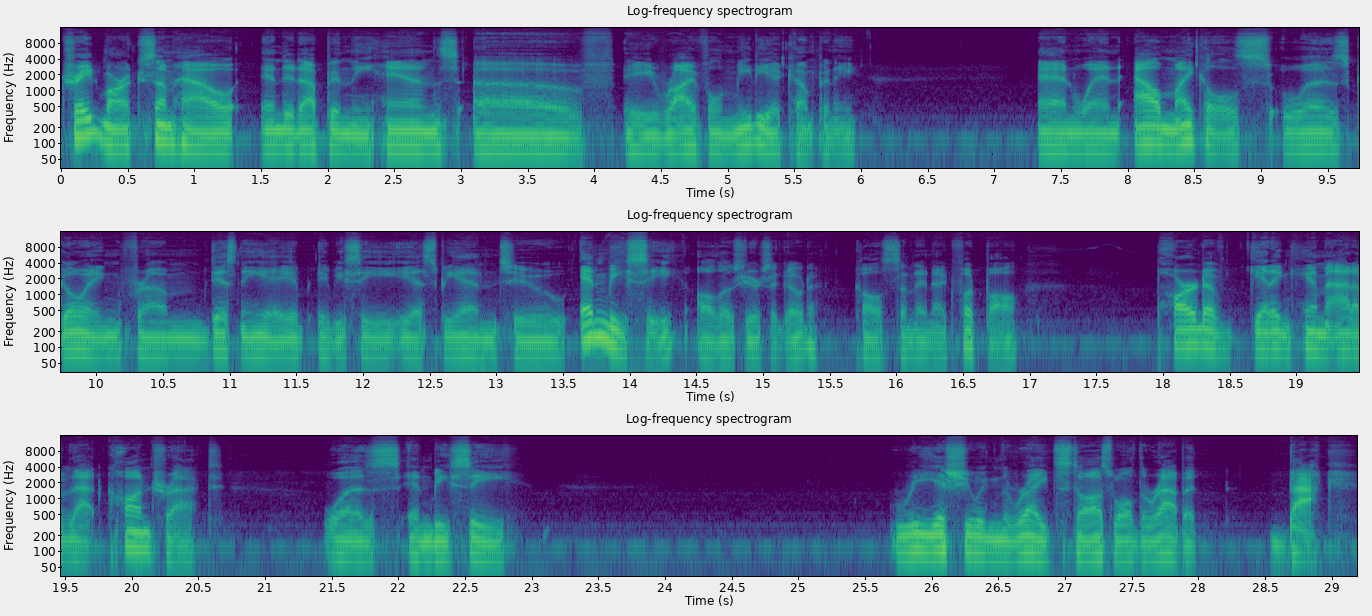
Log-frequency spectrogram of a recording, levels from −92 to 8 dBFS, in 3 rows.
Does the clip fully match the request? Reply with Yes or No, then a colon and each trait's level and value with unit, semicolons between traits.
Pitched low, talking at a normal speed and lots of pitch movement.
No: very low, 95 Hz; slow, 105 wpm; wide, 7.0 semitones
